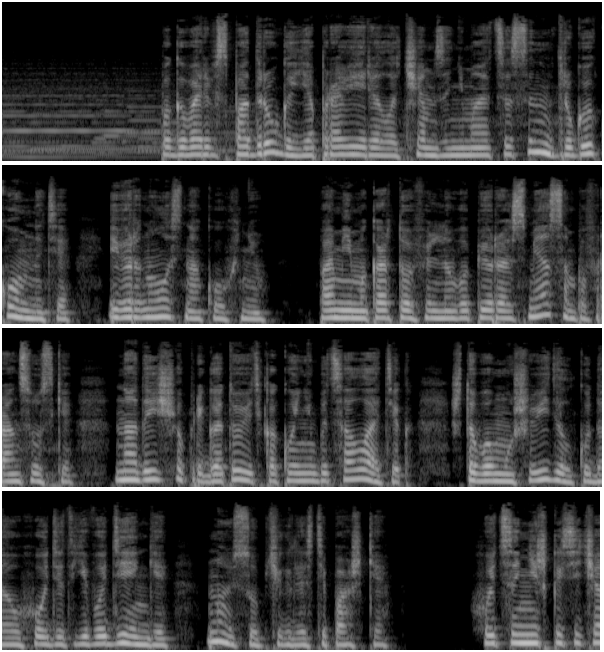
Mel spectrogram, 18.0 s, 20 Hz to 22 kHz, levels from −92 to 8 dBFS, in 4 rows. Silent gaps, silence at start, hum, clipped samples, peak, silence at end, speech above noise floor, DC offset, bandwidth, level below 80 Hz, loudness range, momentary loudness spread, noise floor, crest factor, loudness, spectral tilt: 16.53-16.83 s; 0 s; none; under 0.1%; -12 dBFS; 0 s; 21 dB; under 0.1%; 16 kHz; -56 dBFS; 2 LU; 10 LU; -49 dBFS; 16 dB; -28 LUFS; -5 dB/octave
